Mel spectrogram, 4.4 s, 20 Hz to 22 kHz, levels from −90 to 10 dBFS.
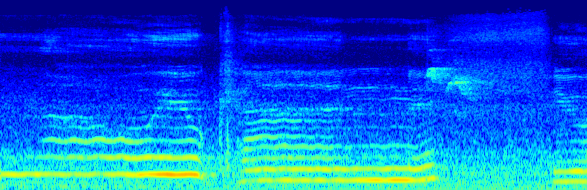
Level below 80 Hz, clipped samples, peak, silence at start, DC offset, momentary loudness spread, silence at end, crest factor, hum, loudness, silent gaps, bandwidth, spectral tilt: -50 dBFS; under 0.1%; -14 dBFS; 0 s; under 0.1%; 17 LU; 0 s; 14 dB; none; -28 LUFS; none; 15.5 kHz; -6.5 dB/octave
